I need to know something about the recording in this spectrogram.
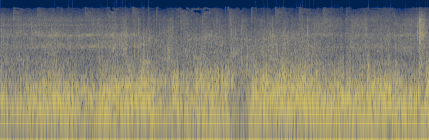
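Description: Maxxis mountain-bike tyres rolling fast over a dirt and dry-leaf forest trail, under heavy wind buffeting on the camera microphone from the riding speed. The noise is steady, dipping briefly a little past halfway.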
